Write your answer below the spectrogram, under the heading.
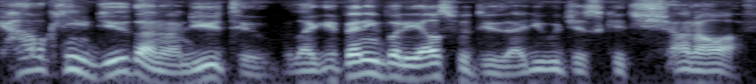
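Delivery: plain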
